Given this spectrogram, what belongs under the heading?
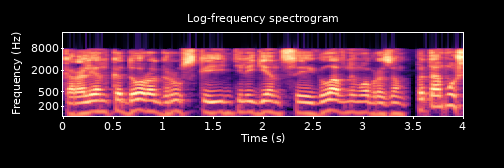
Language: Russian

